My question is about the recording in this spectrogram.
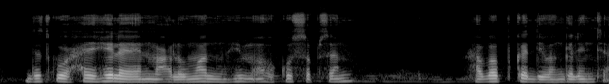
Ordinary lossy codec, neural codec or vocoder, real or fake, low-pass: none; vocoder, 44.1 kHz, 128 mel bands every 512 samples, BigVGAN v2; fake; none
